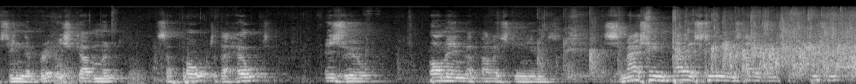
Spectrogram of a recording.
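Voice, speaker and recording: A man with a Scottish accent speaks at a moderate pace and a fairly high pitch, with ordinary pitch variation and long, frequent pauses. Crowd noise and audible room echo sit in the background. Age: 60s. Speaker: audience member asking a question. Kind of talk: public meeting Q&A.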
